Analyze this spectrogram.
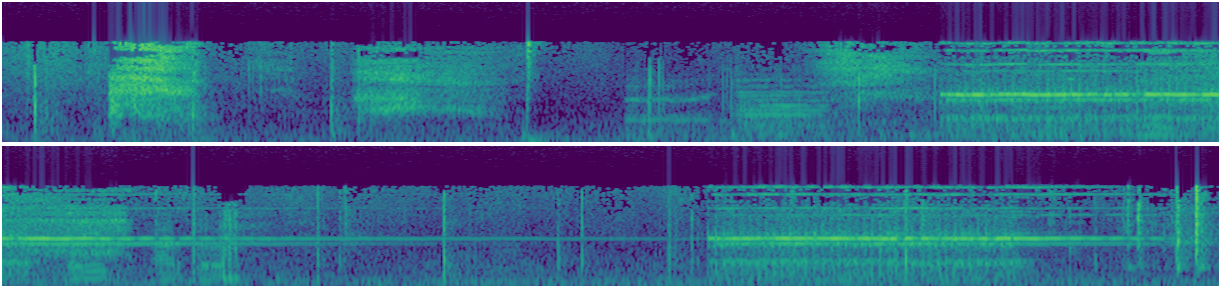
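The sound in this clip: A telephone bell rings for an incoming call in two sustained, bright bursts separated by a pause, with scattered knocks and other brief sounds before and between the rings.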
